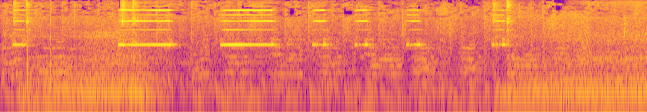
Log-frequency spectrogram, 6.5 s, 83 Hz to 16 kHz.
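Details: LG MH7570 grill microwave, brought in for loud noise, running and heating: steady low hum through the heating cycle with short beeps and background music; heats normally.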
